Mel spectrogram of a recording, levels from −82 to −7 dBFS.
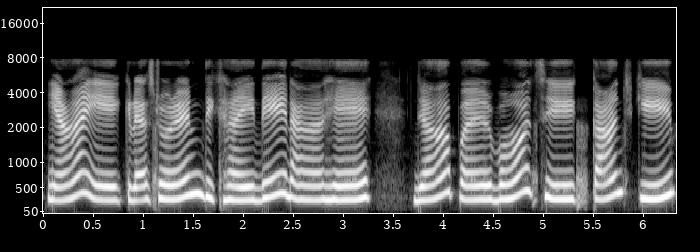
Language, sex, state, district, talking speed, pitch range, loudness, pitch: Hindi, female, Himachal Pradesh, Shimla, 125 wpm, 270-325 Hz, -11 LUFS, 280 Hz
